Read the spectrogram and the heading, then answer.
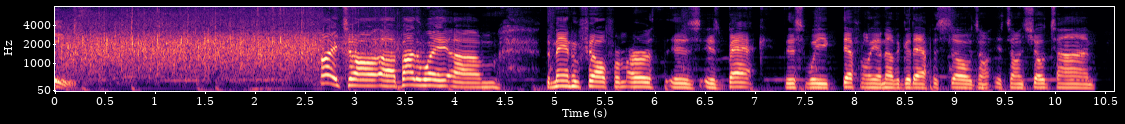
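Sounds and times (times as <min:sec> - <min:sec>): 
applause: 0:00.0 - 0:04.1
speech: 0:02.6 - 0:10.5.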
